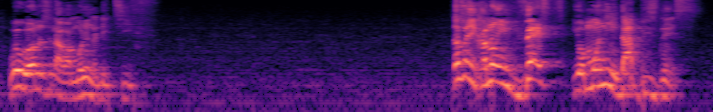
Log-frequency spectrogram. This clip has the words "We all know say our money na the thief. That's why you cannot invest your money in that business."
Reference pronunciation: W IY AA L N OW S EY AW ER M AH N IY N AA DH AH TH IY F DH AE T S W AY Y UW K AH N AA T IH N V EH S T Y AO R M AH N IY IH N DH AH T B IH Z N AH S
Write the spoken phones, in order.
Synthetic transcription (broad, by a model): W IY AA N OW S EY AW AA M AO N IY N AA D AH T IY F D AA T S W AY Y UW K AH N AA T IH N V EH S T Y AO M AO N IY IH N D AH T B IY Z N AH S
